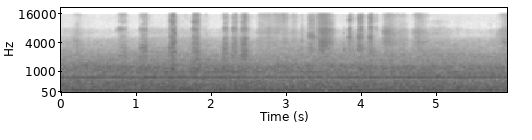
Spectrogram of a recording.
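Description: Graphite pencil scratching on drawing paper in many short, quick strokes, over a steady faint background hum.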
